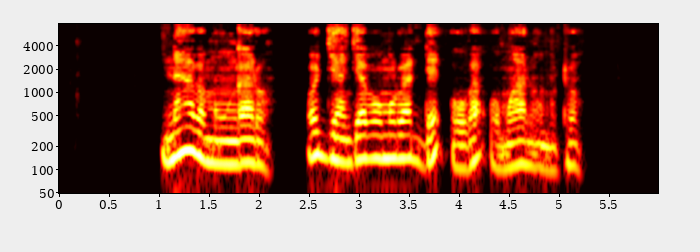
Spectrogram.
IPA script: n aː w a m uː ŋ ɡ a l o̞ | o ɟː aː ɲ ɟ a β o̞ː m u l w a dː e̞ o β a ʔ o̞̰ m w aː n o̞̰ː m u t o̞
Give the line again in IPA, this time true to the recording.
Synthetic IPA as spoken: n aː β a m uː ŋ ɡ a l o̞ | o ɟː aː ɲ ɟ a β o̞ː m u l w a dː e̞ o β a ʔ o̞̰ m w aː n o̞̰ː m u t o̞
